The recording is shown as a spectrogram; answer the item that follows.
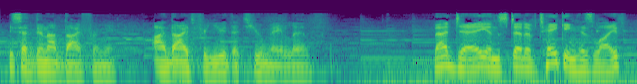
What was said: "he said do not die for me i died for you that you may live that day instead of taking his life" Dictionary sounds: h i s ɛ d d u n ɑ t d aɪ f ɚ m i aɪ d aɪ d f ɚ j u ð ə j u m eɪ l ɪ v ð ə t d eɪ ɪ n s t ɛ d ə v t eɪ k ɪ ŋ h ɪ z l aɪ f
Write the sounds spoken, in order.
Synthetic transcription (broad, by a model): h i s ɛ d d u n ɑ t d aɪ f ɚ m i aɪ d aɪ d f ɚ j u ð ə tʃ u m eɪ l ɪ v ð ə t d eɪ ɪ n s t ɛ d ə v t eɪ k ɪ ŋ ɪ z l aɪ f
